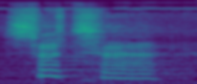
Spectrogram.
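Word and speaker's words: Tsts: And then there's the squirrel whose name is spelled T-S-T-S, which humans pronounce as sutsa, but to a squirrel it sounds more like.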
